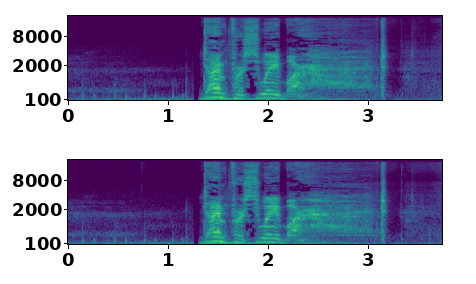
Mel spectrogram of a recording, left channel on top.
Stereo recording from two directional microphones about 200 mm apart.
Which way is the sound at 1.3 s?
20° left (ahead or behind).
